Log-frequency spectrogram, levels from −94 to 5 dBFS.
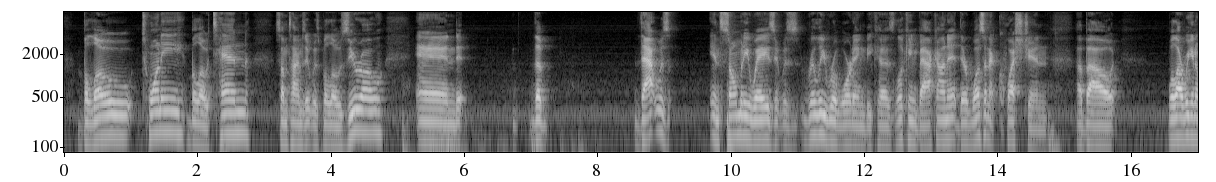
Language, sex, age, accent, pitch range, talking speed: English, male, 20-39, American, 105-130 Hz, 125 wpm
